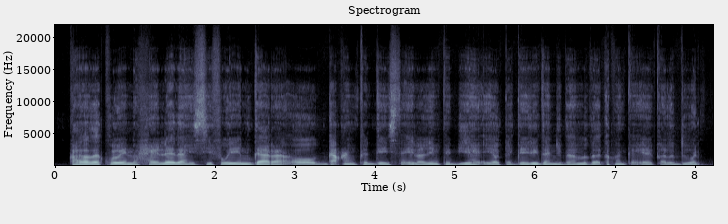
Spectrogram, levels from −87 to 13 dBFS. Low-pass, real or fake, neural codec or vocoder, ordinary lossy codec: none; fake; codec, 44.1 kHz, 1.7 kbps, Pupu-Codec; none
